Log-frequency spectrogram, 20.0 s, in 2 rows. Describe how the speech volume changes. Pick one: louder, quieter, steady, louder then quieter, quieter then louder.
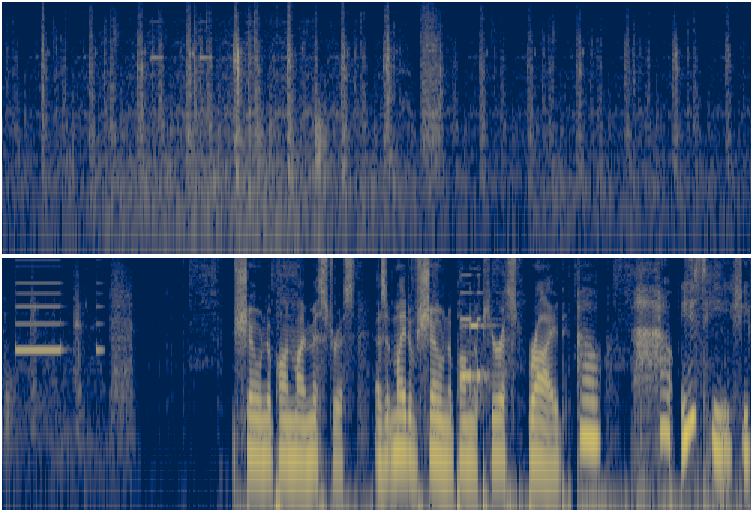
steady.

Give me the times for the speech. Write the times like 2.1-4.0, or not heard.
13.1-19.9.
